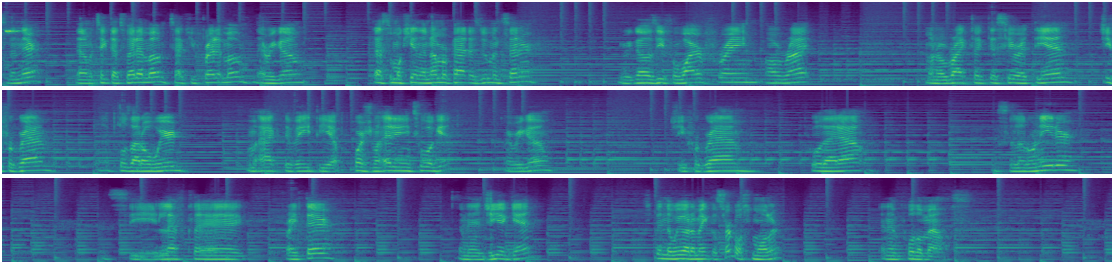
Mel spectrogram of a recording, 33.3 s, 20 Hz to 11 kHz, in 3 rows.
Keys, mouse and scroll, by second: 1.9 Tab, 4.4 KP_Decimal, 6.0-6.4 scroll up 1, 6.7 z, 8.4 a, 10.0 right click, 11.3 g, 14.3 click.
